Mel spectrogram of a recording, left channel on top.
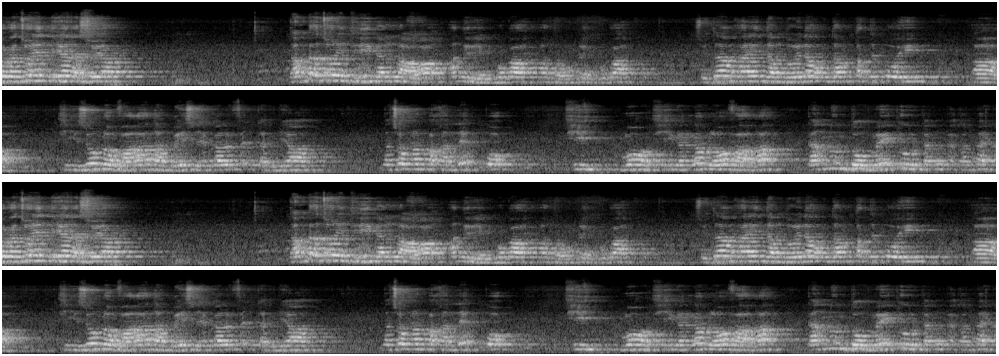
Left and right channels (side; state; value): both; identical; correlation 1.00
